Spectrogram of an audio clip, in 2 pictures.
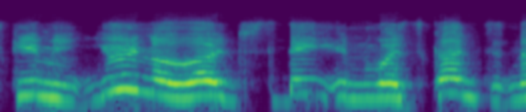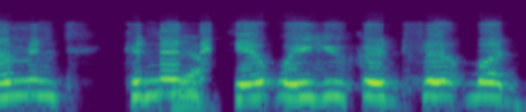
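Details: Adult with cerebral palsy with spasticity and quadriplegia, wheelchair user, speaking; dysarthric speech in cerebral palsy.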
